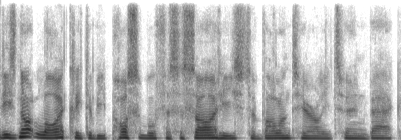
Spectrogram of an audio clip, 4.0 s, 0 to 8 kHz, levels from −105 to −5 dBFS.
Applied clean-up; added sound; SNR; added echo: none; none; none; none.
